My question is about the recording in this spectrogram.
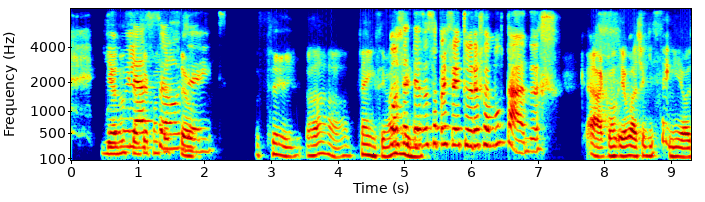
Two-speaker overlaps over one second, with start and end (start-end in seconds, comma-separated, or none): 0.5-2.0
